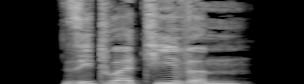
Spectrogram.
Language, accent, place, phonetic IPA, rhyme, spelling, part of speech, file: German, Germany, Berlin, [zituaˈtiːvm̩], -iːvm̩, situativem, adjective, De-situativem.ogg
- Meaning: strong dative masculine/neuter singular of situativ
